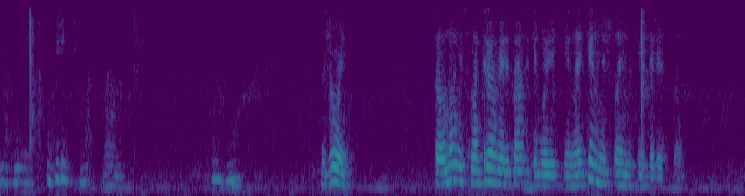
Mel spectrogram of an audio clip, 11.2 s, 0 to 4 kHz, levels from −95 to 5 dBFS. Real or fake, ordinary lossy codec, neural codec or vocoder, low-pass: fake; Opus, 32 kbps; codec, 24 kHz, 6 kbps, HILCodec; 3.6 kHz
